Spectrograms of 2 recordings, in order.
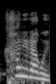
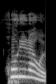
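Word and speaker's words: כל: 모든 뜻을 나타내는 콜인데 이거를 칼이라고 읽지 않고 콜이라고 읽으면 돼요. 콜.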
